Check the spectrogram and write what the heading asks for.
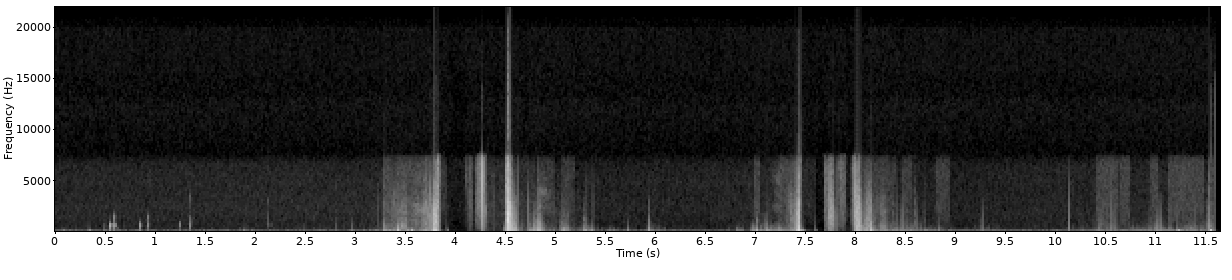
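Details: Hungry stomach gurgling: irregular low gurgles and bubbling rumbles in two clusters in a quiet room; hunger-related stomach rumbling.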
